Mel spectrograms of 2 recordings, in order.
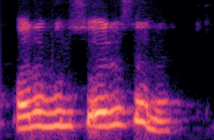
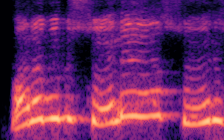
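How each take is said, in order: First: Said in the usual way. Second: Insistent demand. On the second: Real, not acted. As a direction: demand it from the chat, exasperated. Repeats the demand, exasperated. (daha yüksek ve ısrarcı)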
